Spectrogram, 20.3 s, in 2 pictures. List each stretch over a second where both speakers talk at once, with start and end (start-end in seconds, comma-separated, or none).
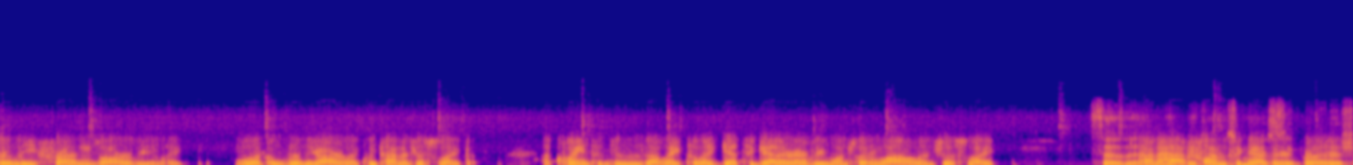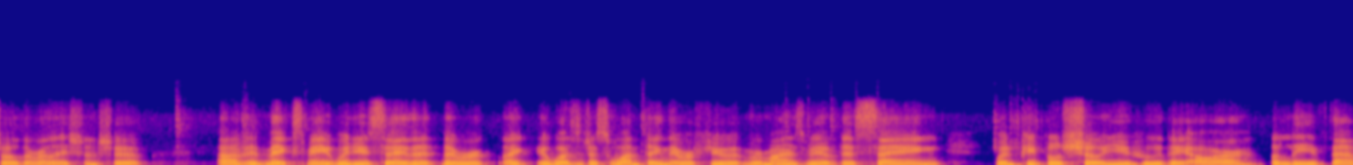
8.6-10.0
